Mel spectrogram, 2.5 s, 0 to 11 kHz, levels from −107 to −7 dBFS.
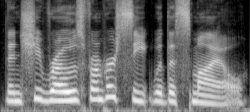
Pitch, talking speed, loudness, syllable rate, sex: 225 Hz, 215 wpm, -16 LUFS, 5.1 syllables/s, female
